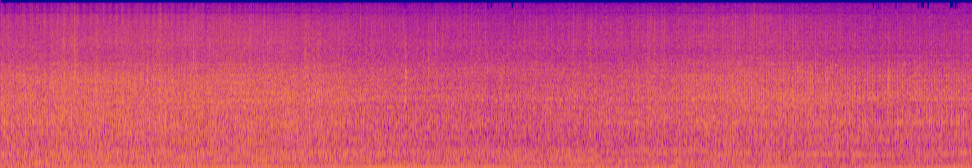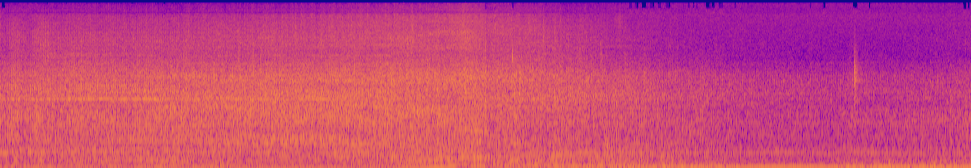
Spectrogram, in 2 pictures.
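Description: A Cummins-powered truck engine runs steadily after a gearbox repair, a loud, close, continuous low rumble with a slight shift in tone midway as the truck moves forward and back.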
